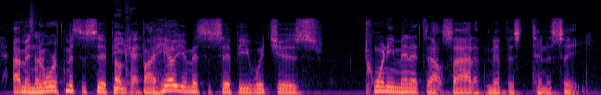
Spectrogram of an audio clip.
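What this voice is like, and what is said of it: Mississippi accent. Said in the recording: “I love your accent, by the way... This is the first time we've had a Mississippi accent on the program”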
